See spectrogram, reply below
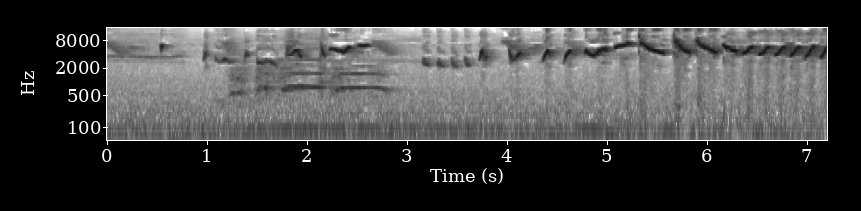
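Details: Mixed high chirps and a lower drawn-out tonal call open the passage. Then the pleci launches into a loud, fast string of zigzagging high notes, the sustained nembak song with ngecer run.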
